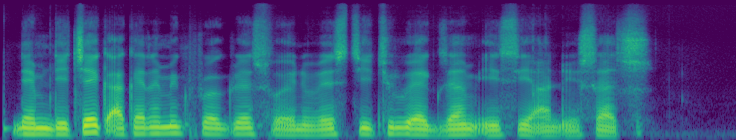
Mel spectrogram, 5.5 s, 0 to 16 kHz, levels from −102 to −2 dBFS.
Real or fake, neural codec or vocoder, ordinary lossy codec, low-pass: fake; autoencoder, 48 kHz, 128 numbers a frame, DAC-VAE, trained on Japanese speech; none; 14.4 kHz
